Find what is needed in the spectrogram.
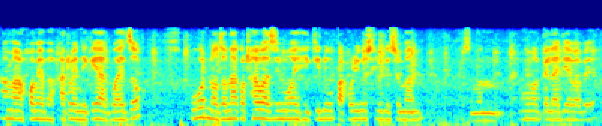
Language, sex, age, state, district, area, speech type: Assamese, female, 45-60, Assam, Tinsukia, rural, spontaneous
